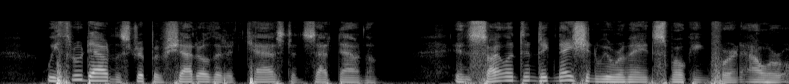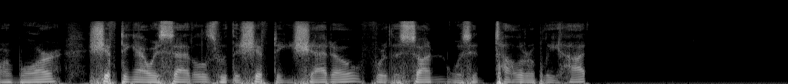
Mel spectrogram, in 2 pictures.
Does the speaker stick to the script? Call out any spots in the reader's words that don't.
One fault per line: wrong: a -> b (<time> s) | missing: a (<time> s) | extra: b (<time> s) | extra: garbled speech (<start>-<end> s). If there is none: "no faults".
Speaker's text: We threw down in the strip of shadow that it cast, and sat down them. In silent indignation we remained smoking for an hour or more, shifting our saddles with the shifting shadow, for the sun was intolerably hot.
no faults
